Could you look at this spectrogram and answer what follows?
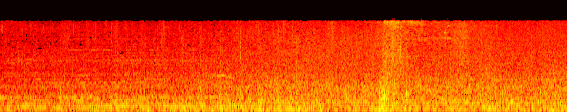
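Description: A waterfall in Dragon Age: The Veilguard pours in a constant broadband rush, a dense hissing wash like heavy rain. A brief louder splash comes near the end.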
